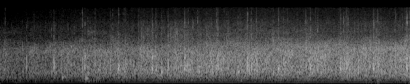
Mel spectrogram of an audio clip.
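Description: Sustained audience applause at an NCC cadet honouring ceremony in Mysuru, a steady wash of many hands clapping that holds fairly loud and even throughout, with no voices standing out.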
